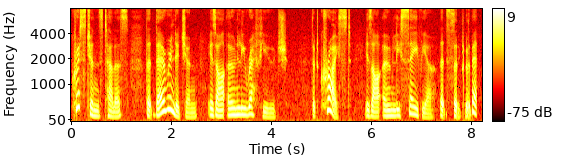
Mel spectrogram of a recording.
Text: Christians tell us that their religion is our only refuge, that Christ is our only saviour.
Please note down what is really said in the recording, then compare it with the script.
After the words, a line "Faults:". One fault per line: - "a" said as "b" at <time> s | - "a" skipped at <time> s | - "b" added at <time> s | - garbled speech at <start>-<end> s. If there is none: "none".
Christians tell us that their religion is our only refuge, that Christ is our only saviour. [garbled]
Faults:
- garbled speech at 7.4-8.1 s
